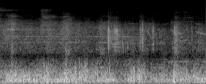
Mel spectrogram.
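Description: Moving express train heard from beside a passenger coach: steady rumble and rushing noise with the wheels clicking and clattering over the rail joints.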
